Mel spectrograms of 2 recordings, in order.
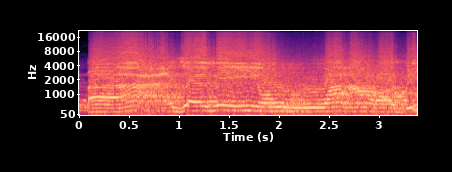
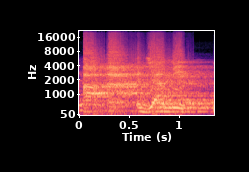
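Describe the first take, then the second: First: "A, A, Jami" chanted with the second A softened and drawn out; correct recited reading. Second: "A, A, Jami" spelt out as separate plain syllables; two separate "A" sounds, then "Jami", unchanted; read as written. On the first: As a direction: recite "A, A, Jami wa Arabi" in long held syllables. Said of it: "Bacanya tak begitu". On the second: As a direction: literal spoken reading of "A, A, Jami". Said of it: "Kalau dibaca tulisannya". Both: Shown as a demonstration.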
